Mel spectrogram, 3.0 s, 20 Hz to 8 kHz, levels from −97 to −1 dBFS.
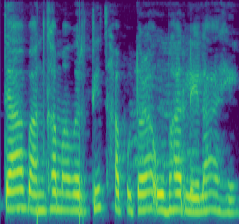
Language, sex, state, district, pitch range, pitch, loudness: Marathi, female, Maharashtra, Pune, 210-225 Hz, 215 Hz, -17 LUFS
